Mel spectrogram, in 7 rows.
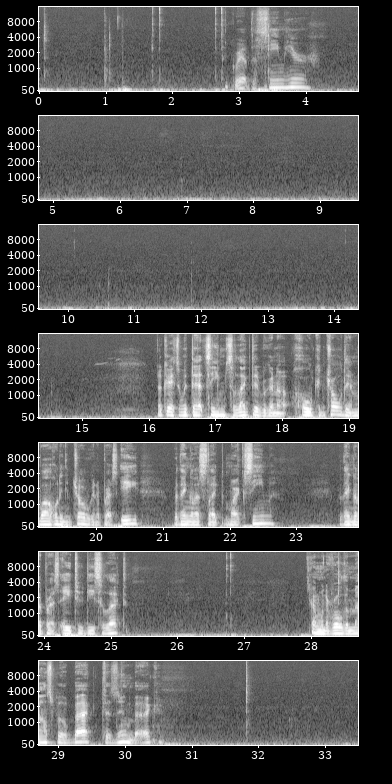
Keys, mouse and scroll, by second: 0.1 middle click, 1.0 middle click, 1.7 alt+click, 2.7 alt+click, 3.4 middle click, 16.9 middle click, 20.1 ctrl+e, 22.1 click, 22.3 click, 24.2 a, 26.8 click, 27.1 click, 27.9 scroll down 1, 28.4 middle click, 30.0 middle click, 31.9 middle click.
